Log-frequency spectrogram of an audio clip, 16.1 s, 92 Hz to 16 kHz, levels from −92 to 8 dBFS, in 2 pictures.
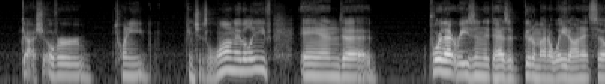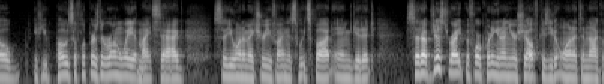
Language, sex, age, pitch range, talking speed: English, male, 40-59, 140-170 Hz, 240 wpm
